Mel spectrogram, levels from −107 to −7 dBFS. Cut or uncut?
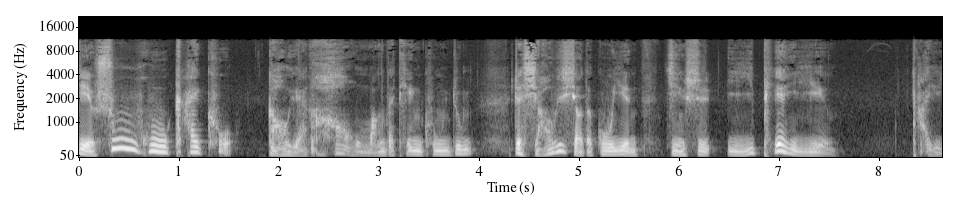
cut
